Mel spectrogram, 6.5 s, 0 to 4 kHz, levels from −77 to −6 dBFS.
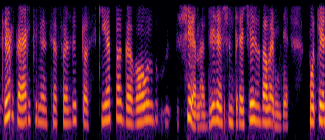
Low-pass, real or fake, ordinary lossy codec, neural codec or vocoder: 3.6 kHz; fake; Opus, 24 kbps; codec, 16 kHz, 2 kbps, FreqCodec, smaller model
